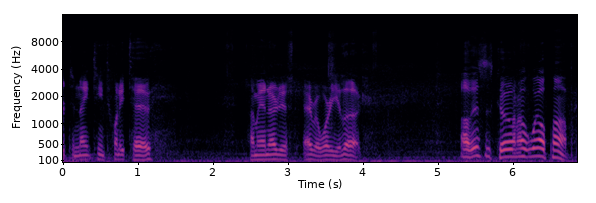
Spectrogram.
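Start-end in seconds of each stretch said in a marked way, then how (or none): 5.3-6.8 high and loud, thrilled; delighted discovery, calling out; excited. Real, not acted. Finds and works old pump.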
